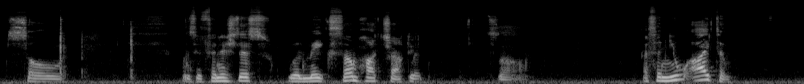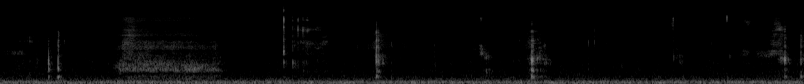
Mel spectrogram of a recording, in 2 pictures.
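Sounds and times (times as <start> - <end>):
person chewing: 12.7 - 16.0.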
